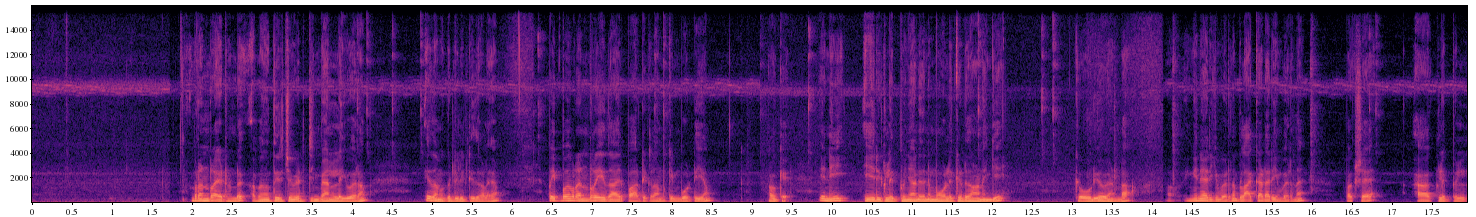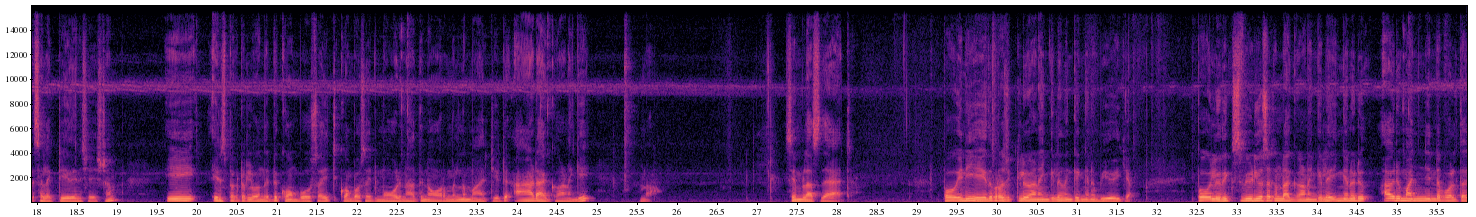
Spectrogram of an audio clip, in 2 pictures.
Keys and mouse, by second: 4.0 click, 4.4-4.8 drag, 6.2 right click, 7.7 click, 9.6-11.7 drag, 12.5 click, 13.5 BackSpace, 14.1 space, 16.6 click, 22.5 click, 24.2 click, 35.0 click.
